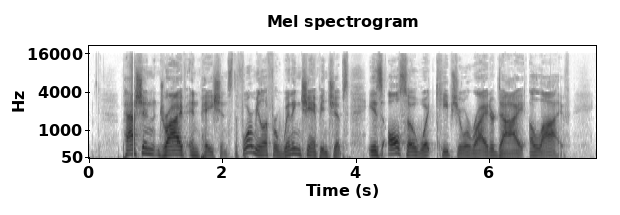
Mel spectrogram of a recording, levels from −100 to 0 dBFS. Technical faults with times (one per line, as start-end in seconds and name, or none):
0.57-0.70 wireless microphone squelch dropout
